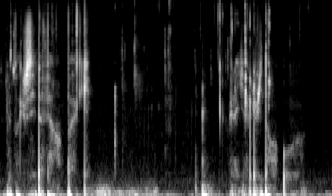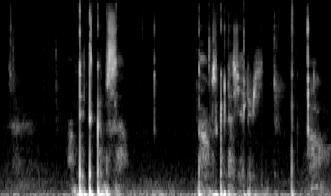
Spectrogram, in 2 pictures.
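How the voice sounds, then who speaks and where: A gamer giving softly whispered ASMR commentary on a video game, with small clicky interjections. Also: measured pace, long pauses. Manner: soft unvoiced whispering with small mouth-sound interjections. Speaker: gaming ASMR creator.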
